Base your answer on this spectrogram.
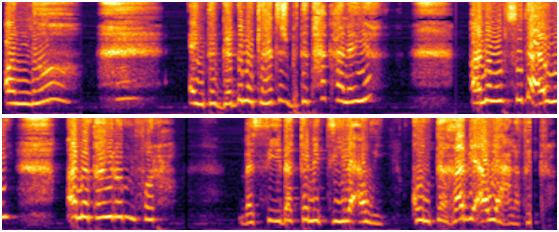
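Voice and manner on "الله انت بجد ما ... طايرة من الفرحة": high, bright burst of joy, almost in tears; overjoyed. Acted. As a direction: squeal with delight. Overjoyed at being helped. (فرحة طاغية بصوت عالي)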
